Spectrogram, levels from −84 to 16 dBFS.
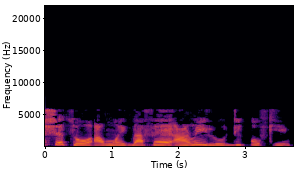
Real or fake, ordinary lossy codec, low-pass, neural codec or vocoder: real; MP3, 24 kbps; 7.2 kHz; none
